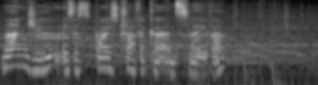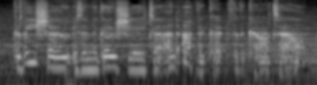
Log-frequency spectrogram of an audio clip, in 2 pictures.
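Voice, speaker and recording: A woman playing a brisk, efficient military operations coordinator giving businesslike briefings in a video game. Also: fairly low pitch, expressive. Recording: reverberant hall, music behind.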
